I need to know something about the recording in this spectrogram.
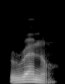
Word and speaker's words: Renault: But that's not how they pronounce it. In fact, it's quite easy. You see Renault. Renault. The T at the end, you delete. Renault.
